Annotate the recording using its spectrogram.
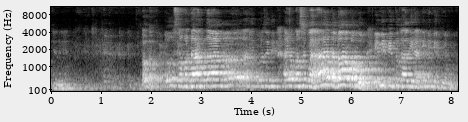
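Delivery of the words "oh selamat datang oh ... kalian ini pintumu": high, bright greeting at the door; welcoming host. Acted. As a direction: welcome them in warmly like a gatekeeper. Angels welcoming into paradise, acted. (sambutan ramah penjaga pintu surga)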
